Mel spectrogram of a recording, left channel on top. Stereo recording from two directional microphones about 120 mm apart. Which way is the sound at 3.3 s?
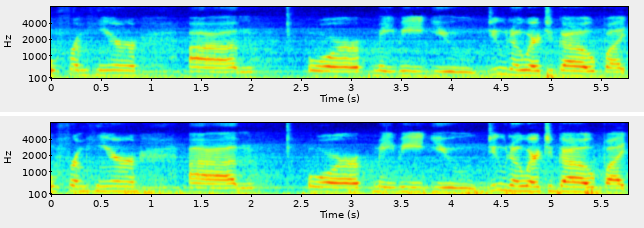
55° right (ahead or behind).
